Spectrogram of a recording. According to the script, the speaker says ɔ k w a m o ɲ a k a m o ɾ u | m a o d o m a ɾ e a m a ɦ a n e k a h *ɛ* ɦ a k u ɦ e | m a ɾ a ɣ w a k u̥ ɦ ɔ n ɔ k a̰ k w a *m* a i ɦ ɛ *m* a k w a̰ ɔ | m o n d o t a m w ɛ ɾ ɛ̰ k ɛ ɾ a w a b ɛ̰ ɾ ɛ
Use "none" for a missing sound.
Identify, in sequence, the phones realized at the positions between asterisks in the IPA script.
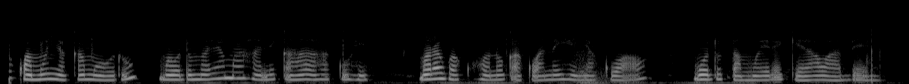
a, n, ɲ

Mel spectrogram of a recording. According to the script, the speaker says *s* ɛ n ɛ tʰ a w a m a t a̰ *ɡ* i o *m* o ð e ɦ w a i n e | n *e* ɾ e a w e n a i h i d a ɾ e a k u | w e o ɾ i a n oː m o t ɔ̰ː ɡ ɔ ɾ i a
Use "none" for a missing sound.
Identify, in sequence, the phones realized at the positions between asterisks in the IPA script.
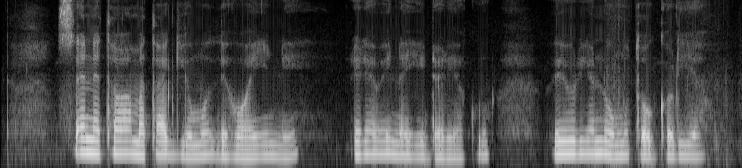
s, ɡ, m, e

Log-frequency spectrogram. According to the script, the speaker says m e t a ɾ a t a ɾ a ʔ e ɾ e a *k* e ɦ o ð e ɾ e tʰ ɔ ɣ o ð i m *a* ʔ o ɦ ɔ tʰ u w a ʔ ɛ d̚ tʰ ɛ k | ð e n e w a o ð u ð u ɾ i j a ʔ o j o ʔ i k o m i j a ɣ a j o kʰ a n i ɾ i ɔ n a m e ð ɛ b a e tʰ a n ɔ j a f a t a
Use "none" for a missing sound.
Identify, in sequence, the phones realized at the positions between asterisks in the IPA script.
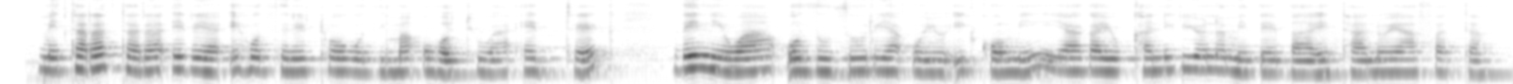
ʔ, a

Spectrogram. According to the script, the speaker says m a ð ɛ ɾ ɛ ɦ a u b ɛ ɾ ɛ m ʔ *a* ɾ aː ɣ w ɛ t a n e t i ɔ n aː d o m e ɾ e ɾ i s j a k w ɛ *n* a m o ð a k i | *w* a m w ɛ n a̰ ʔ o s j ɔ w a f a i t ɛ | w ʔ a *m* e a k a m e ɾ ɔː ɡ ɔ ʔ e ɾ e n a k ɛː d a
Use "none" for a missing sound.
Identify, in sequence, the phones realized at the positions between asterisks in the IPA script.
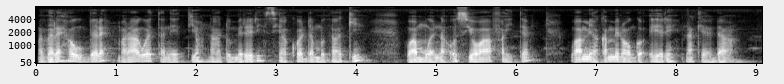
a, d, w, m

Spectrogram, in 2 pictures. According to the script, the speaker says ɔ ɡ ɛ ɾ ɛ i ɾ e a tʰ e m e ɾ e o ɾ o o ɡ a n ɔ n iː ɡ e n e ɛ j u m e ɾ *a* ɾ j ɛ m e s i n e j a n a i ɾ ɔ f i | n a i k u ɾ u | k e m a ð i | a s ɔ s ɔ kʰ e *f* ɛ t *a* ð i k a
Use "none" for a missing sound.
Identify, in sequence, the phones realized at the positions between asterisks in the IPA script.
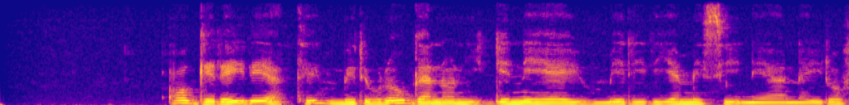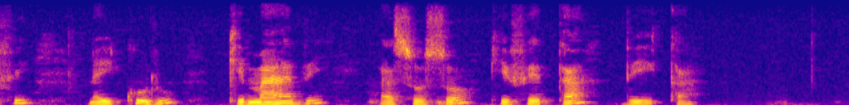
i, f, a

